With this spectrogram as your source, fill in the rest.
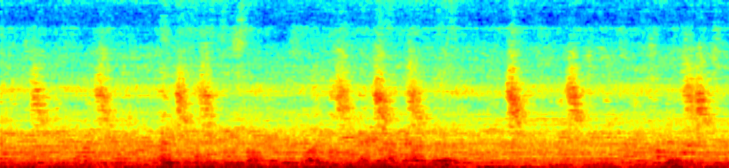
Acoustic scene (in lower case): residential area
